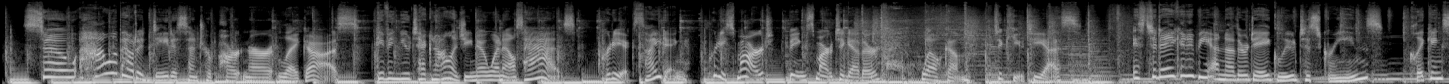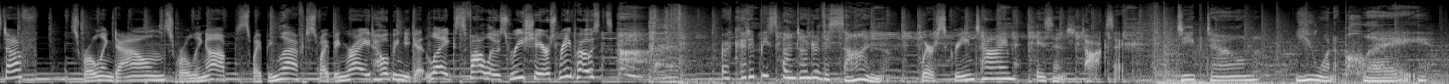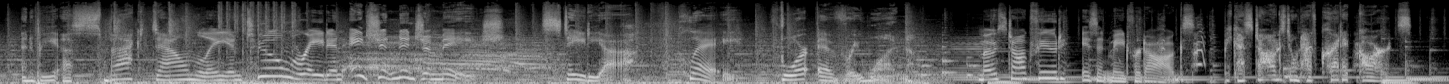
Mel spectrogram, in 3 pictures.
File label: COMMERCIAL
